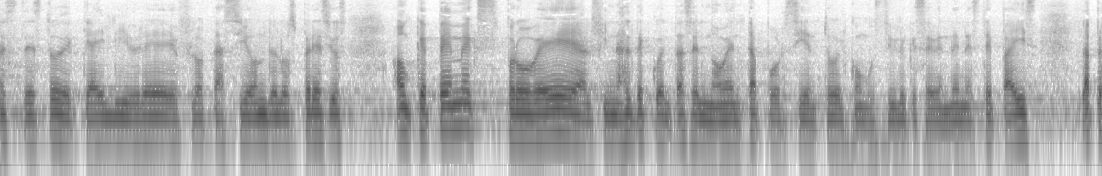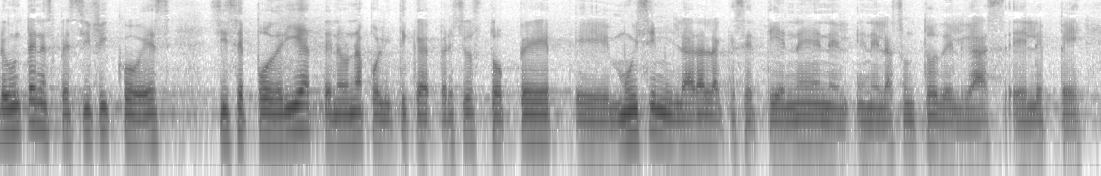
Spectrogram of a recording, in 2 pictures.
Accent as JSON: {"language": "Spanish", "region": "Sonora", "country": "Mexico", "said": "yo vengo de Sonora"}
